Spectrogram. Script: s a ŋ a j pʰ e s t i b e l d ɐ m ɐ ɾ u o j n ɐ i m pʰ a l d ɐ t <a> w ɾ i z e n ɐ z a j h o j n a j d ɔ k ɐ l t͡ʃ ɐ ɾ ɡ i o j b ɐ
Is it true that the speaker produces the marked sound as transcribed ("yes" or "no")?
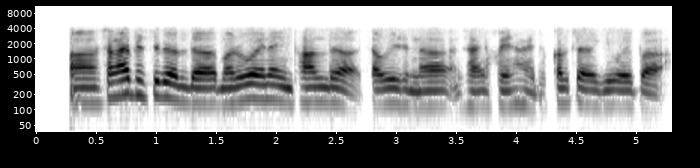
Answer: yes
